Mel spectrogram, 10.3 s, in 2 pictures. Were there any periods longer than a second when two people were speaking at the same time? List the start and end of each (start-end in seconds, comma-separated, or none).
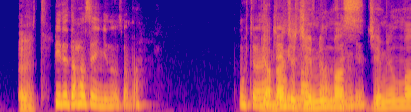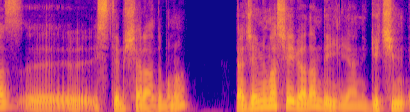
3.2-4.7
